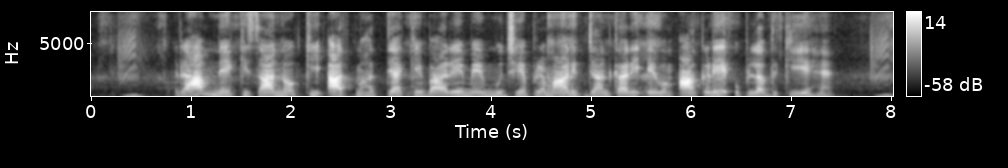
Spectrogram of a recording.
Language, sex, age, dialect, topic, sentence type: Hindi, female, 18-24, Kanauji Braj Bhasha, agriculture, statement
